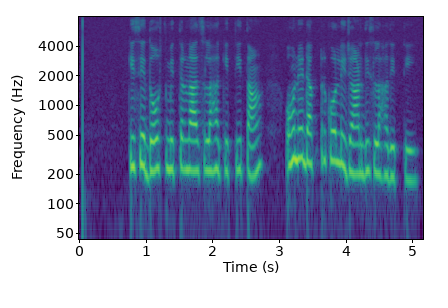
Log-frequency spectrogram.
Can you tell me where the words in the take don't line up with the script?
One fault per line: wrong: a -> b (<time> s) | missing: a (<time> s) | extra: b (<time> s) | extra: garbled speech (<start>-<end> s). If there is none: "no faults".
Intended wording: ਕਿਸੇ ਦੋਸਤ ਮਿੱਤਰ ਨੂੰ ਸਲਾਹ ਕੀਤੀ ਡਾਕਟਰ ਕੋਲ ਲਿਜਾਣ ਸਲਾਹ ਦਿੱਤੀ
wrong: ਨੂੰ -> ਨਾਲ (1.6 s)
extra: ਤਾਂ ਉਹਨੇ (2.4 s)
extra: ਦੀ (4.2 s)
